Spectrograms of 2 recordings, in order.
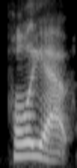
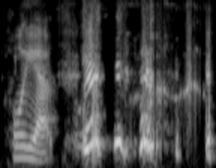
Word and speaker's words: Puyallup: Puyallup. Puyallup. Puyallup. Say it for me, Julie. Puyallup. Puyallup? That's not how it's spelled, though. It's like Pullywap.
